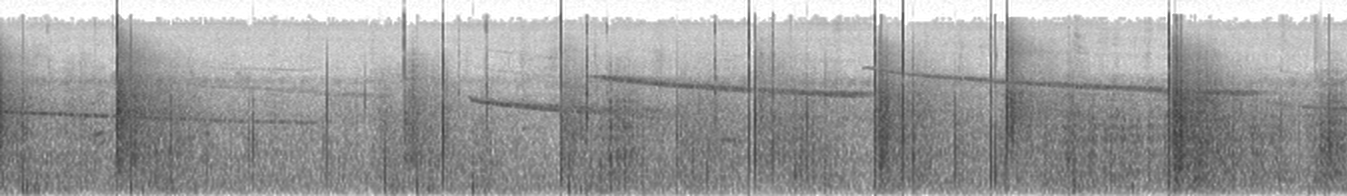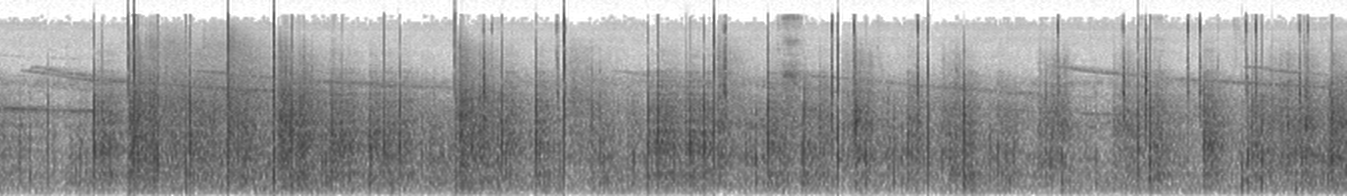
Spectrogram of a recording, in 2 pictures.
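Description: Fireworks going off in a rapid barrage: many sharp bangs over continuous crackling, with several long whistles falling in pitch as shells go up.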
